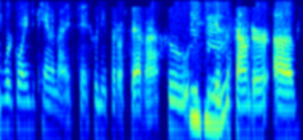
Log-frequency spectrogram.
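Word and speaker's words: Junípero Serra: I'm like, okay, you break it down. It's like, Junipero Serra. That's how you say it, Junipero Serra.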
